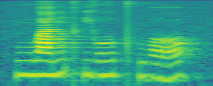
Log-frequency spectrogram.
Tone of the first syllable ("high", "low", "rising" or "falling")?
rising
